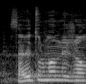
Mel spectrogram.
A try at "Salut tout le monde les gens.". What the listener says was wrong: Articule. Voilà, parce que les Marseillais, vous prononcez les E, mais par contre, vous articulez pas. Ah, vous parlez vite.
